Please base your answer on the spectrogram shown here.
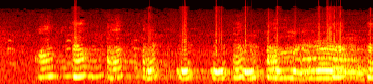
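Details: California sea lions crowded on a platform in British Columbia give repeated moaning, wavering barks about twice a second, several voices overlapping in a steady chorus.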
